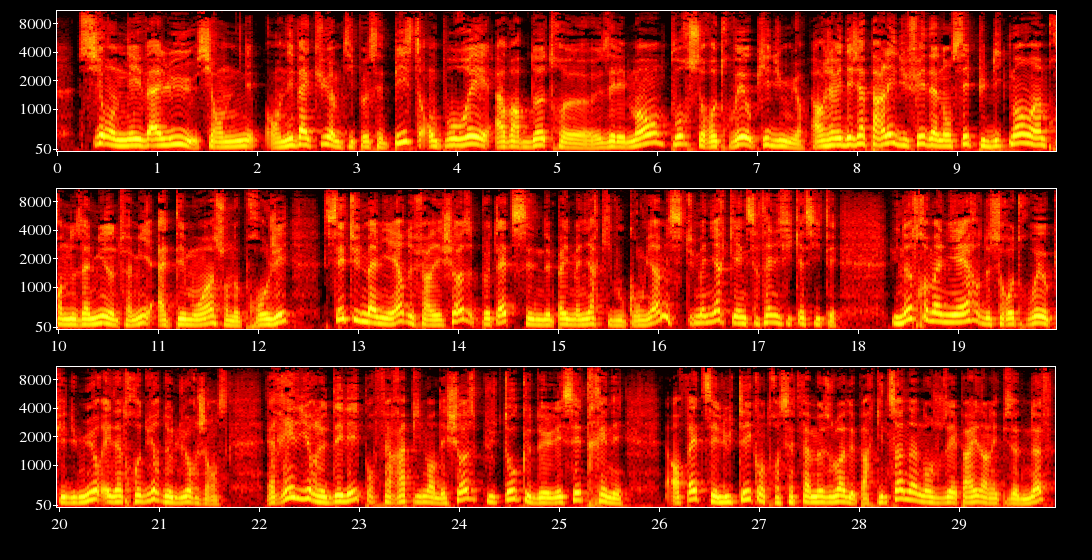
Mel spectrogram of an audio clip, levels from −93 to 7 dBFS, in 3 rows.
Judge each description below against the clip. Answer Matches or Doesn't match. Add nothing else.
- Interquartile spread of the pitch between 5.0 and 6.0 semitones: Matches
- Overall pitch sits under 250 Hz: Matches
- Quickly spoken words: Matches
